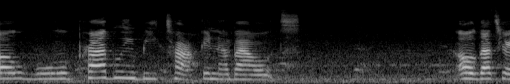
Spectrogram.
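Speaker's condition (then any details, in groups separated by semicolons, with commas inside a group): Cerebral palsy, spastic, severe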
